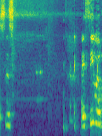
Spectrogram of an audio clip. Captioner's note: laughs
